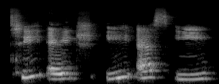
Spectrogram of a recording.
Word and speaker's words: these: And in this word, the S is kind of making a little bit of a Z sound. And what makes this E say its name? Silent E on the end. THESE, these.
